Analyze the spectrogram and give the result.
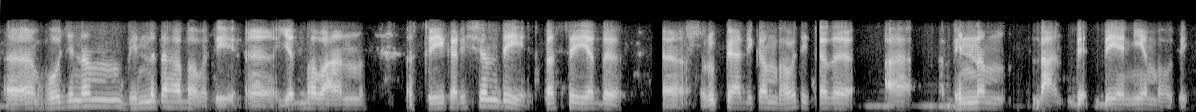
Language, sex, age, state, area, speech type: Sanskrit, male, 18-30, Rajasthan, urban, conversation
